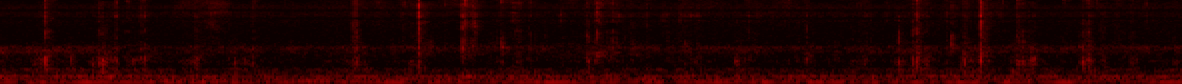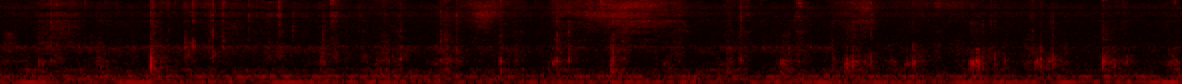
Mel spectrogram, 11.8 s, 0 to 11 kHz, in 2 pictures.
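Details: A large 3.2 kg rabbit crunches a hand-fed snack, with quick, irregular clicks and crackles of chewing close up.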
